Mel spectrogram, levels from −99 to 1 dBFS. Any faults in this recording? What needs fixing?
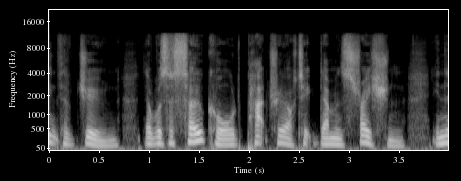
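Nothing should be fixed, as no faults turn up in this audio.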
